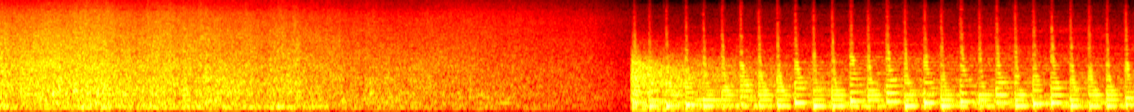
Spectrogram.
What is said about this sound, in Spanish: Mientras, las olas siguen castigando incesantes los roqueríos bajo el Muelle de las Almas.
